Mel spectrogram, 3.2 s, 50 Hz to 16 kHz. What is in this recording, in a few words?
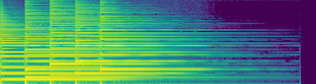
Bb Suspended 2nd C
